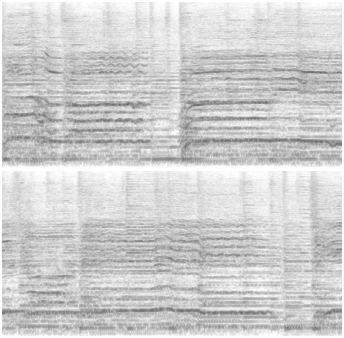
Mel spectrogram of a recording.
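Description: Congregation singing a hymn in unison, with long held notes, accompanied by two strummed acoustic guitars.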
